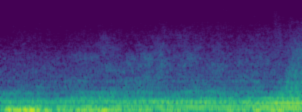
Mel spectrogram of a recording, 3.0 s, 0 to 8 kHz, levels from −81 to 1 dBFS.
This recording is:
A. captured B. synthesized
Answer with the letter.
B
